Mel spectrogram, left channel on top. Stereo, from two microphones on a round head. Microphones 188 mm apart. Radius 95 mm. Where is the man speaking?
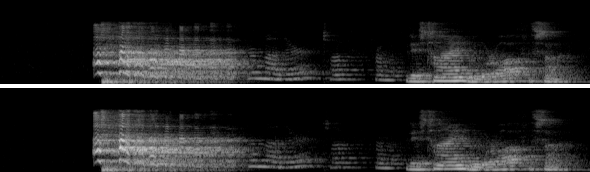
25° left (ahead or behind), 3.5 m.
